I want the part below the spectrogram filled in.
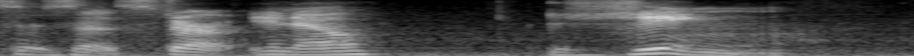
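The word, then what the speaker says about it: Qing: it start you know zing is how he said it and it was a little different than that um he said it correctly i can't do it um so i i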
